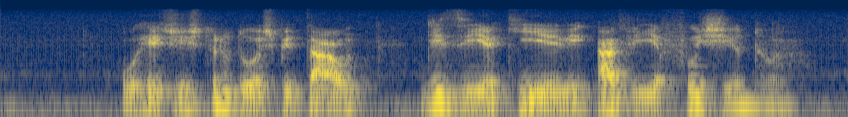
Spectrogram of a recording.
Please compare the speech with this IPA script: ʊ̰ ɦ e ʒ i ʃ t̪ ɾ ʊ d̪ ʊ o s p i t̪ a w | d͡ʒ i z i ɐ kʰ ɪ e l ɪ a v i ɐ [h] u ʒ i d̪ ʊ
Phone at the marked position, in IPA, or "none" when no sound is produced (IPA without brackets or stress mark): f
